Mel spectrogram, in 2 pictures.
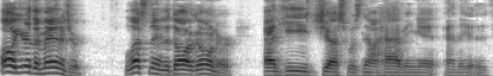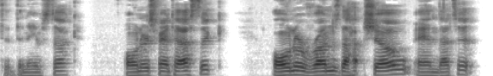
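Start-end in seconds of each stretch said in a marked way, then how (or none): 0.0-2.4 high-pitched, loud, excited voice. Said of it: "It's like".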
